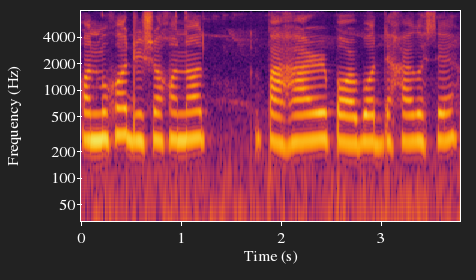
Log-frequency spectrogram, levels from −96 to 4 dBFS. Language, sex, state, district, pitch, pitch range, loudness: Assamese, female, Assam, Sonitpur, 270 Hz, 260-275 Hz, -13 LUFS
